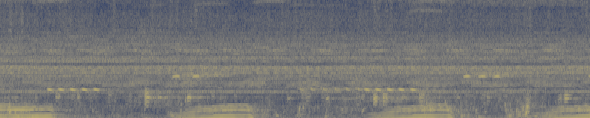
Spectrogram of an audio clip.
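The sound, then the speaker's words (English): A rufescent tiger heron at a rainforest lagoon gives a series of deep, booming, moo-like calls, each a drawn-out harmonic groan repeated roughly every one and a half seconds, loud against a humming frog and insect chorus. “Would you believe a rufescent tiger heron?”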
